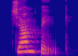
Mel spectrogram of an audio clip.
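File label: "Jumping", English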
